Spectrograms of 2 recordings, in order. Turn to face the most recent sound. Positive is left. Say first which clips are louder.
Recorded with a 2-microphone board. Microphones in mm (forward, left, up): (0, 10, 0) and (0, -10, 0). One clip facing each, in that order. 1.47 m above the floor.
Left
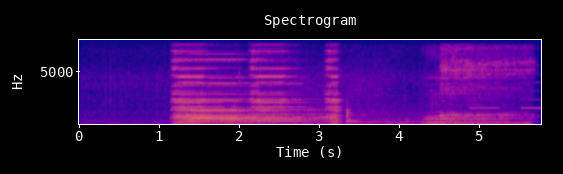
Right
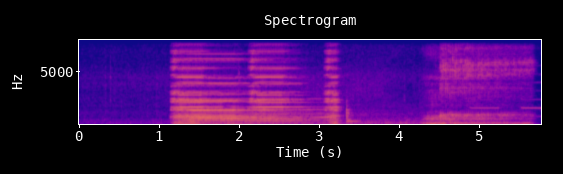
# right 2 dB
turn(degrees=-30)  # may be behind; listen again after turning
